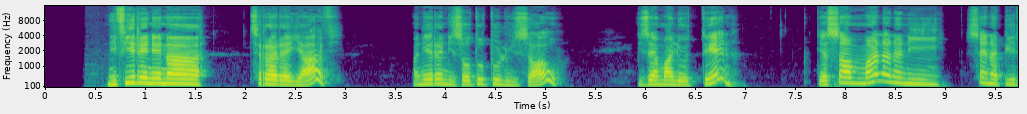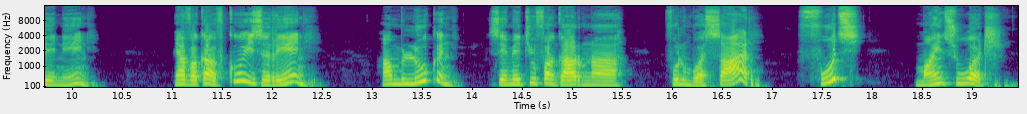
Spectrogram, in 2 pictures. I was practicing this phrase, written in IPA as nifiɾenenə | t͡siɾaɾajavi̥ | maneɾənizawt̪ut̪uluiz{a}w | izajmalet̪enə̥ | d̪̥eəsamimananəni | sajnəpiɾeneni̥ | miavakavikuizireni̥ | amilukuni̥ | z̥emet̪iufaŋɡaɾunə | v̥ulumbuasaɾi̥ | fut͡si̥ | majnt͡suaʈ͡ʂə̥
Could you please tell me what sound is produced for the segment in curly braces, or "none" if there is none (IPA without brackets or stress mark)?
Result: a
